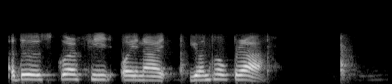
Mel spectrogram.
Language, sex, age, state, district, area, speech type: Manipuri, female, 30-45, Manipur, Senapati, rural, conversation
